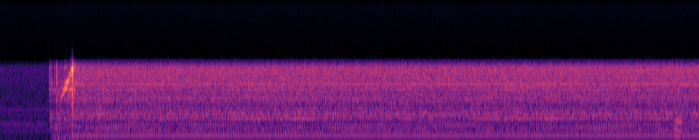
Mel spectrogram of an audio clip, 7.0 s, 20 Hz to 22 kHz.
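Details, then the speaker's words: Maytag WU482 belt-drive dishwasher with the belt removed, motor run via timer: steady hum with a slight rattle from the drive motor's ball bearings, still serviceable and could be oiled. "so ball bearing motor and you can hear him rattling a little bit but can still get Motors"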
